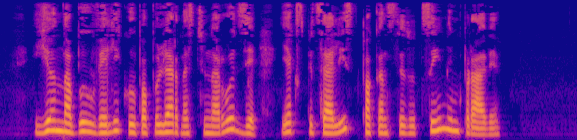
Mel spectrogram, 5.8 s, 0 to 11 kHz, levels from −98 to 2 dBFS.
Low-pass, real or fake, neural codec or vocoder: 9.9 kHz; real; none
